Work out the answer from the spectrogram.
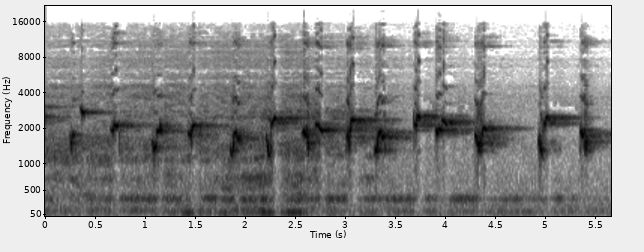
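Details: Long-ropel song of a yellow-vented bulbul used to provoke singing and fighting: a brisk string of bubbly, slurred whistled notes, each swooping up then down, repeated about twice per second, with faint low noise.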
